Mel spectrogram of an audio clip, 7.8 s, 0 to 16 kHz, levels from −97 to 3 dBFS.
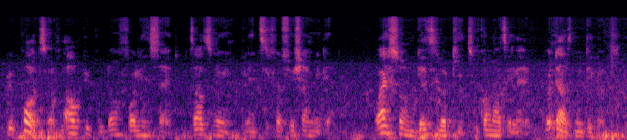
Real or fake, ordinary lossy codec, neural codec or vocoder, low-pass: fake; none; vocoder, 22.05 kHz, 80 mel bands, WaveNeXt; 9.9 kHz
